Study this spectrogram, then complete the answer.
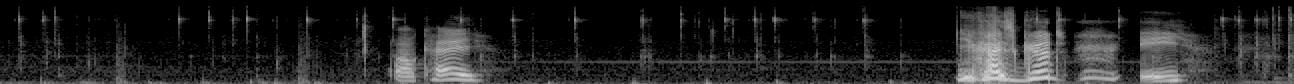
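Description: Keyboard keys click and clatter under quick typing.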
